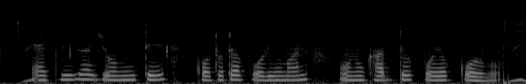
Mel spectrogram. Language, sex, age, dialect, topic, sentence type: Bengali, female, 25-30, Standard Colloquial, agriculture, question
